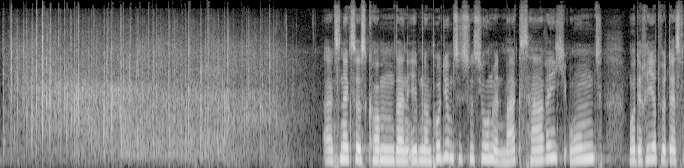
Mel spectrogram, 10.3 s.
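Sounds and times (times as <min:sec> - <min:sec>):
audience applause: 0:00.0 - 0:04.6
speech: 0:04.9 - 0:10.2.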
